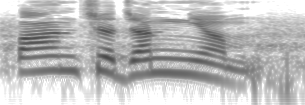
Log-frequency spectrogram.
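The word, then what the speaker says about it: পাঞ্চজন্যম্: প্রদাত মাতুহু প্রদা প্রদা প্রদামাতুহু এভাবে তারপরে দেখুন পাঞ্চজন্যম অনুস্বার যন্ত্রণার জফলা থাকায় নিয় উচ্চারণ হবে পাঞ্চ পাঞ্চজন্যম ঋষিকেশ দেবদত্তাম ধনঞ্জয়হ অনুস্বার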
